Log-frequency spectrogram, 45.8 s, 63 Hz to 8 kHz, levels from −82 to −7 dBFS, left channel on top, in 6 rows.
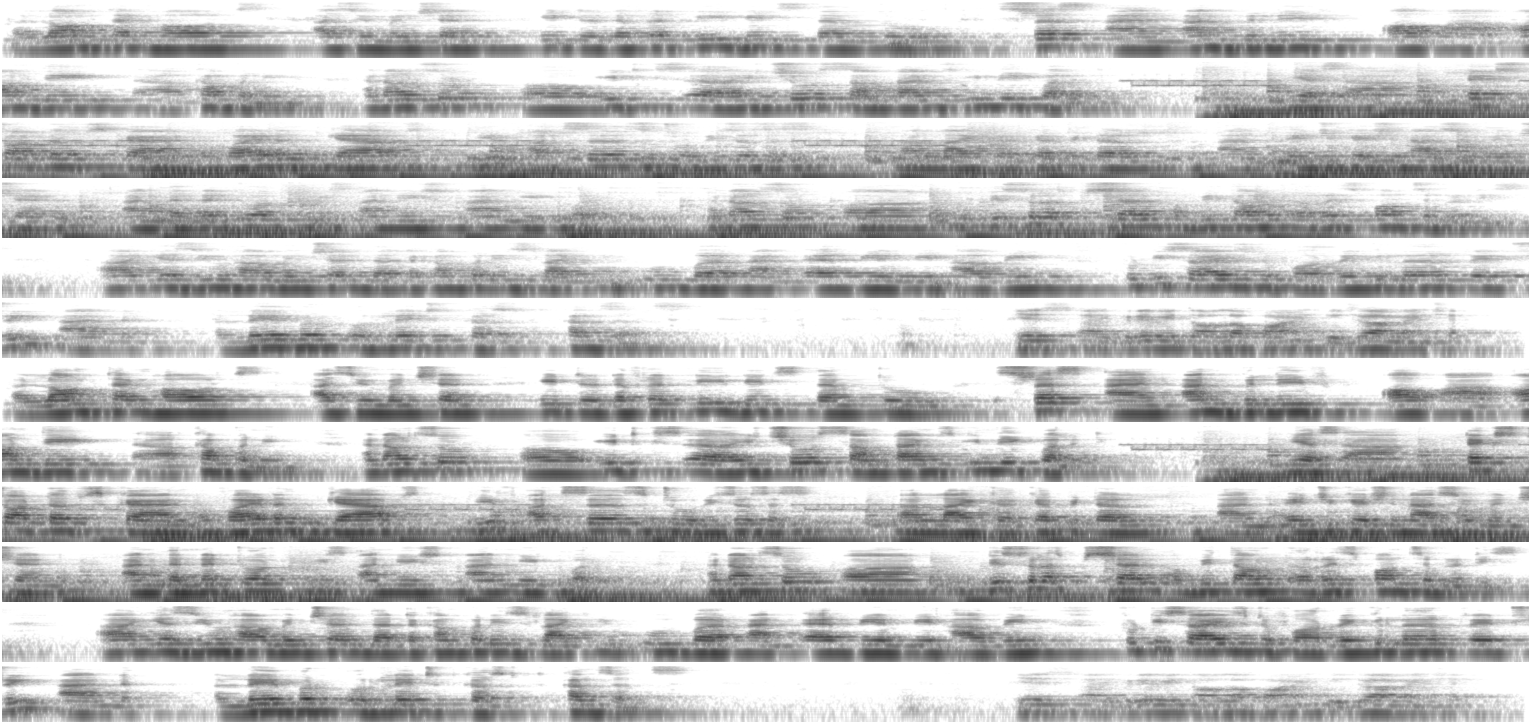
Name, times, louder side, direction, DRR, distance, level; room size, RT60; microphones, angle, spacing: voice 1, 0.1-1.3 1.5-2.4 2.7-6.7 6.9-9.1 9.4-13.1 14.0-14.7 15.0-17.4 17.6-19.3 19.7-21.0 21.3-25.9 26.4-30.5 31.0-38.9 39.2-41.6, right 5 dB, 75° right, 10 dB, 0.3 m, -34 dB
sound 1, 13.2-14.0 15.2-16.0 17.2-18.0 19.2-20.0, left 2 dB, 5° right, 0.5 m, -45 dB
sound 2, 13.6-29.5, equal, 50° left, 0.9 m, -33 dB
voice 2, 43.2-45.4, left 3 dB, 65° left, 7 dB, 0.4 m, -40 dB
6.1 x 2.2 x 2.6 m, 0.92 s
head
